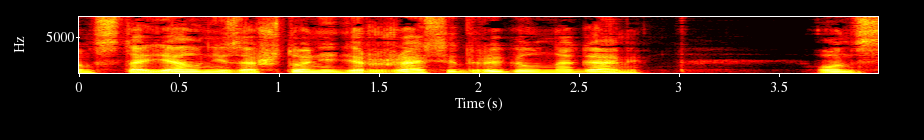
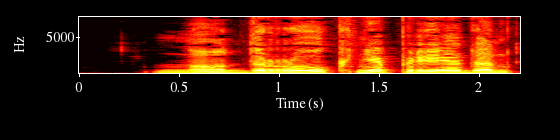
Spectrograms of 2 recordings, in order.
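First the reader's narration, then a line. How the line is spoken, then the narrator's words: Father's shout. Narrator (Russian): крикнул отец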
